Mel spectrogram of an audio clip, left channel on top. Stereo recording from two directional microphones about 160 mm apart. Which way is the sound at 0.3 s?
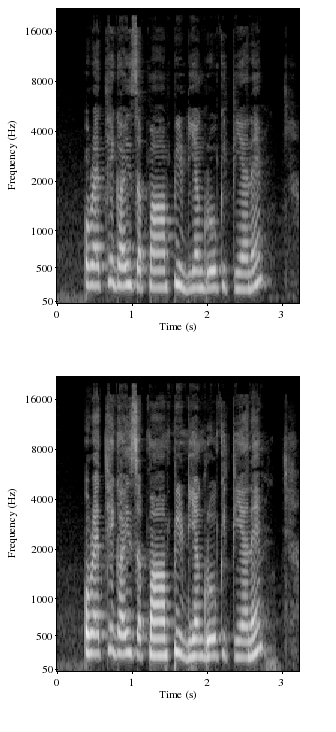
35° right (ahead or behind).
